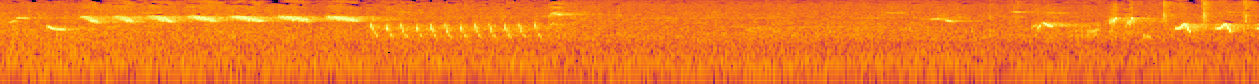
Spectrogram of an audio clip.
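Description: Songbird singing: a run of about seven quick, high, falling chirps, then a fast trill, and a few more chirps near the end.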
